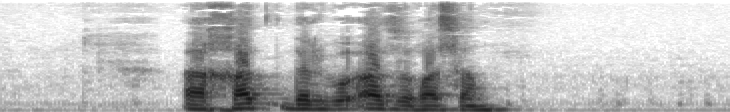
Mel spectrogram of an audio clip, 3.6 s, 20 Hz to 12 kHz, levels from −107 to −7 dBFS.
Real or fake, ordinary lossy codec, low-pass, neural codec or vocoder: real; MP3, 96 kbps; 10.8 kHz; none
